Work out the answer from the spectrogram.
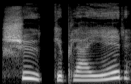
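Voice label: "sjukepleier", Norwegian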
